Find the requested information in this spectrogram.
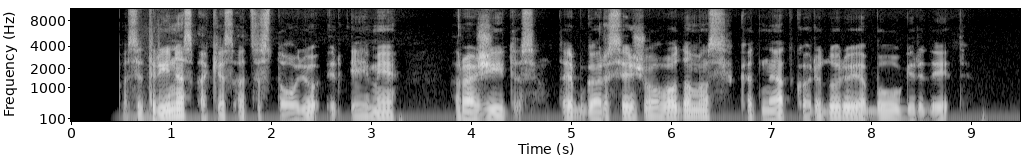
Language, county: Lithuanian, Marijampolė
